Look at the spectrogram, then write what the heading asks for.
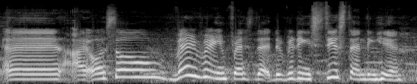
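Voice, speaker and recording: Young woman from Singapore, high voice, hesitant interviewee. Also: normal speed. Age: young adult. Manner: hesitant, repeats words. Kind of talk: casual interview answers.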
